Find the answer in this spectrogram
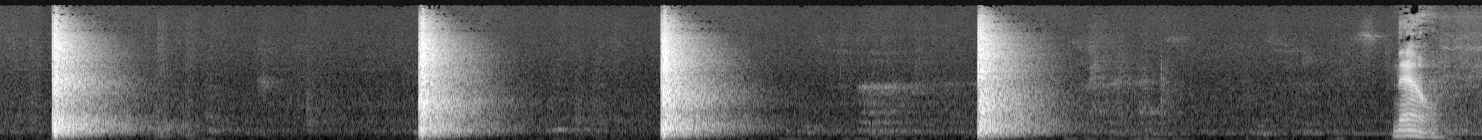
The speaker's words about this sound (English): If you're a bit nervous of balloons, just close your ears for a moment.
